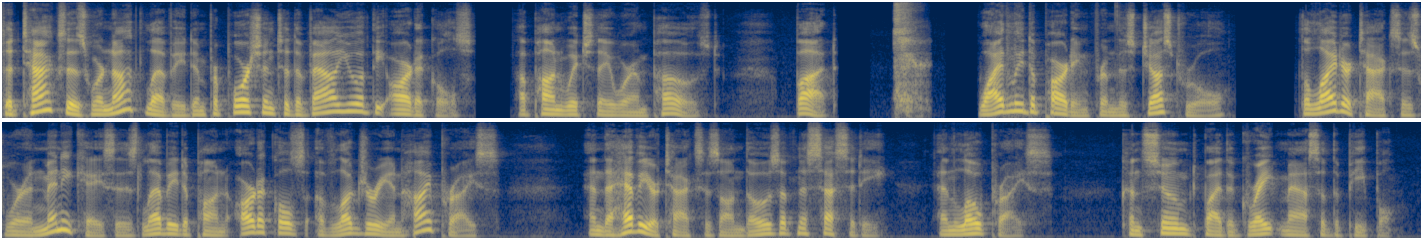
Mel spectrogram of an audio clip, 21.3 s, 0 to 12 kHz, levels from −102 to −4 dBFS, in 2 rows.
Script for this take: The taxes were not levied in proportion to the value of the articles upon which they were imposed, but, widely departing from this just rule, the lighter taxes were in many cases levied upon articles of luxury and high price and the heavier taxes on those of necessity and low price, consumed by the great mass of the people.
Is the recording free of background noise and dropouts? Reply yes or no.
no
